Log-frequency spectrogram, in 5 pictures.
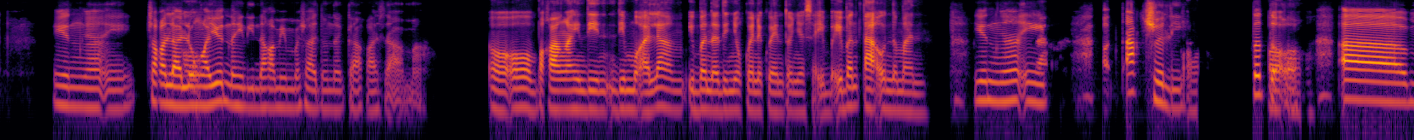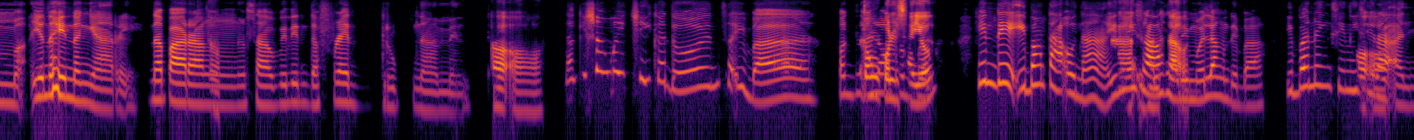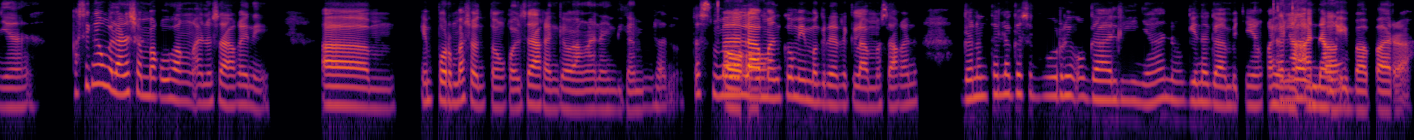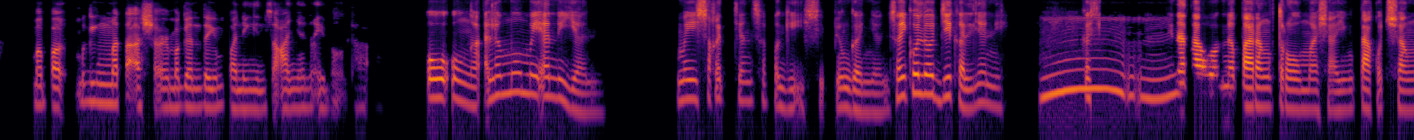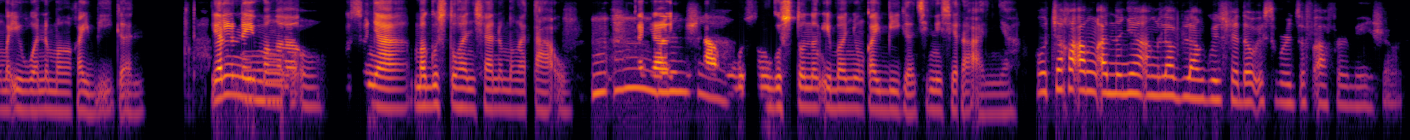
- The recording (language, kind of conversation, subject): Filipino, unstructured, Ano ang pinakamahalagang aral na natutunan mo sa buhay?
- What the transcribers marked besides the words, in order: laughing while speaking: "yung"; tapping; drawn out: "Hmm"; in English: "is words of affirmation"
